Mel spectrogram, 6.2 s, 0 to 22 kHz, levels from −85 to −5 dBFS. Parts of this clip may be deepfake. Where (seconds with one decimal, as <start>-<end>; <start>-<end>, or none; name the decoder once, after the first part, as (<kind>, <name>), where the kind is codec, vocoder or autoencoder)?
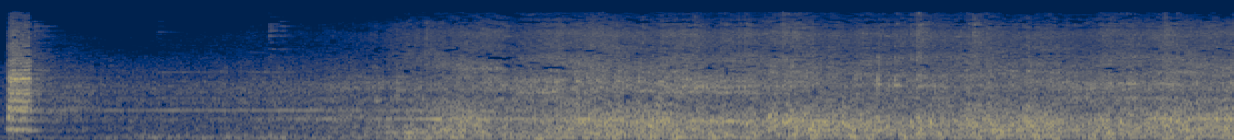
none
